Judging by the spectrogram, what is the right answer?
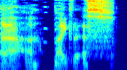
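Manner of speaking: low, gravelly, strangled character voice. Showing the others what the character Norik sounds like: Norik's choked raspy voice. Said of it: "like he's being choked currently".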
